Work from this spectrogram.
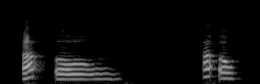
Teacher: The tiny catch in the middle, that moment of silence before the second syllable is a glottle stop.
